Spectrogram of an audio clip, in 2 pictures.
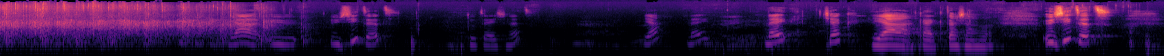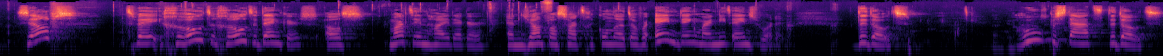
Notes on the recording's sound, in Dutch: Theater en gesprek tijdens Denkwerk Festival. De Lindenberg. Radboud Reflects en Faculteit der Filosofie, Theologie en Religiewetenschappen van de Radboud Universiteit.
